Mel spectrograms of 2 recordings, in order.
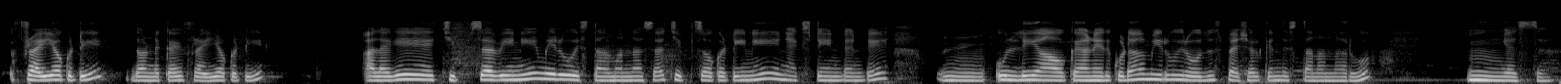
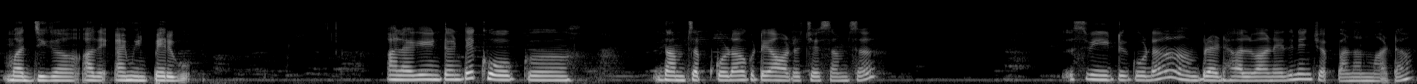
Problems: background conversations at intervals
